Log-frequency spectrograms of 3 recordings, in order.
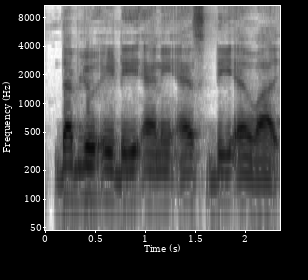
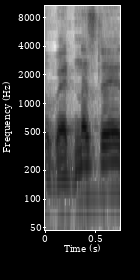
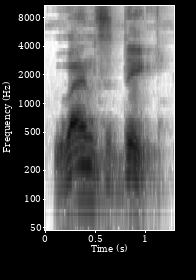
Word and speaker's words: Wednesday: बट ऑन वेंसडे the pronunciation of WEDNESDAY is not Wednesday. The pronunciation is Wednesday. Wednesday.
